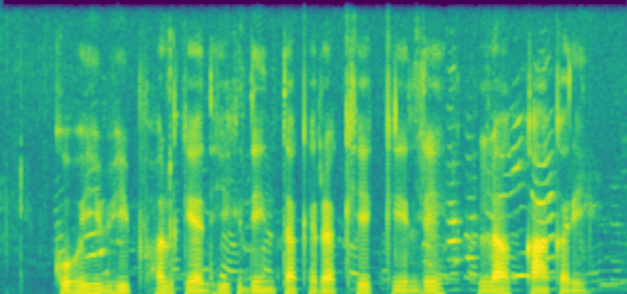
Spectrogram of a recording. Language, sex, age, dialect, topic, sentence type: Magahi, male, 25-30, Western, agriculture, question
